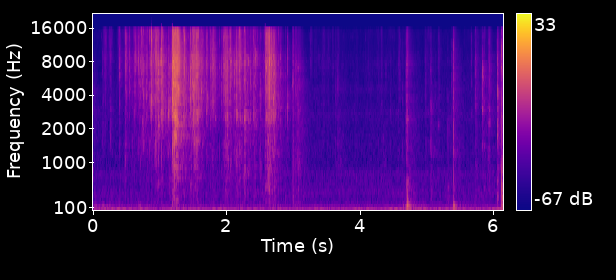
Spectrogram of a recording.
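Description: Plastic foil trading-card pack wrapper crinkling and tearing as a pack is opened by hand, in rustly bursts that are loudest about a second in and die down after the halfway point; two short taps near the end.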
